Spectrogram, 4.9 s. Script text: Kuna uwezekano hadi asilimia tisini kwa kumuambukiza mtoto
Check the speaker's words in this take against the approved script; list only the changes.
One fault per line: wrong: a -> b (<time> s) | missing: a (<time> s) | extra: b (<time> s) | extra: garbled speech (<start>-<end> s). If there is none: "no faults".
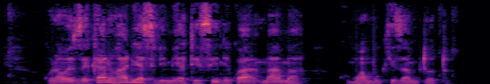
extra: mama (2.6 s)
